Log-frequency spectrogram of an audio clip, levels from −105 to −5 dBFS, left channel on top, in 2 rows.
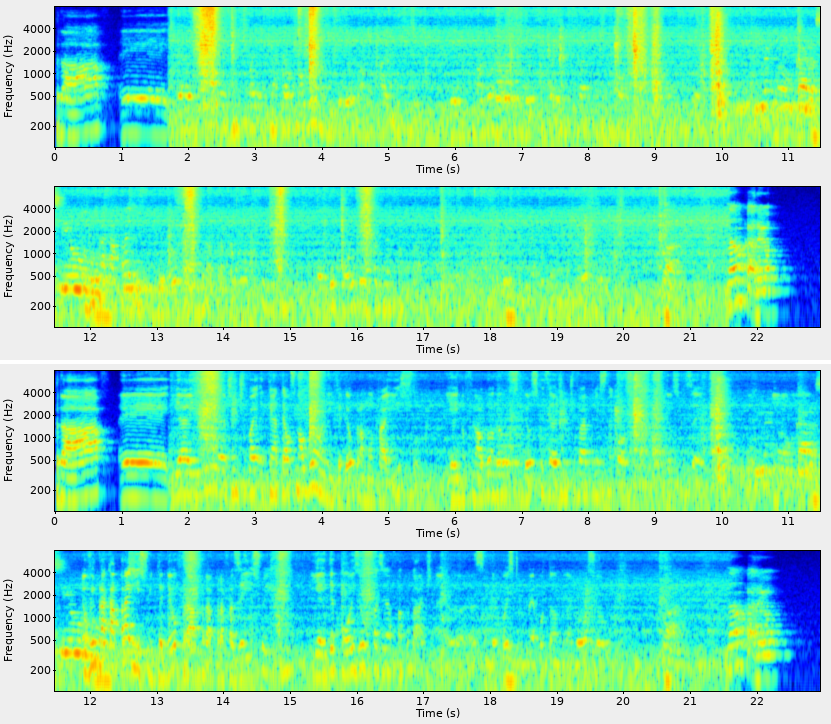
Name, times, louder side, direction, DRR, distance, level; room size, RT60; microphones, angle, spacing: voice 1, 0.0-5.5 5.9-9.8 10.4-11.3 11.9-19.8, right 6 dB, 60° right, 0.4 m, -43 dB
sound 1, 1.7-21.6, left 9 dB, 85° left, 0.6 m, -36 dB
voice 2, 10.4-12.3 12.7-12.8 18.2-18.6 20.6-22.2, left 3 dB, 35° left, 0.7 m, -40 dB
7.3 x 3.0 x 4.8 m
head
